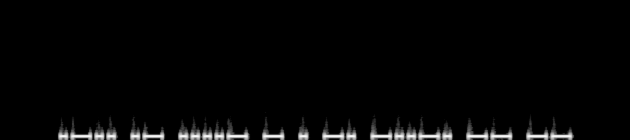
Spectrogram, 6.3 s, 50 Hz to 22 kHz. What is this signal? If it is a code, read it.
Morse code, heard as a keyed tone, about 21 wpm, 700 Hz. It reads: LA4TEN/MM
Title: Difficult Call Signs 20wpm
